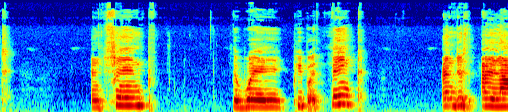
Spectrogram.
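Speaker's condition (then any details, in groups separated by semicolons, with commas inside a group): Cerebral palsy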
